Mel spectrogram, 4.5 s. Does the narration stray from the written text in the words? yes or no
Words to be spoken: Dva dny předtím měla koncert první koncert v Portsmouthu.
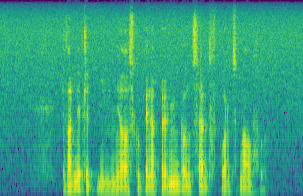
yes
